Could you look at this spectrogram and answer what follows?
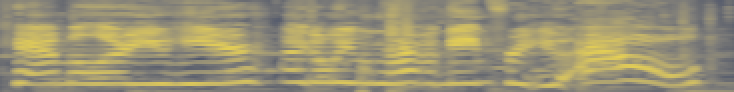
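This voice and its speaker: High-voiced congested woman gaming commentary. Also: little pitch movement, a little fast, bright, forceful tone, faint music behind. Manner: chatty, thinks aloud while building. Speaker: gaming YouTuber. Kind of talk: let's play commentary.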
